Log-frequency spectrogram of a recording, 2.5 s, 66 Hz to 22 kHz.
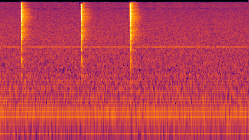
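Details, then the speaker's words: Marshall JTM100 Super PA amp with voltage being raised from about half input: sharp ticks about every half second over a low hum, increasing as voltage rises; suspected arcing inside an electrolytic capacitor. "ticking is increasing which makes me think it is some kind of arcing i wonder it's one of these electrolytics arcing inside"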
